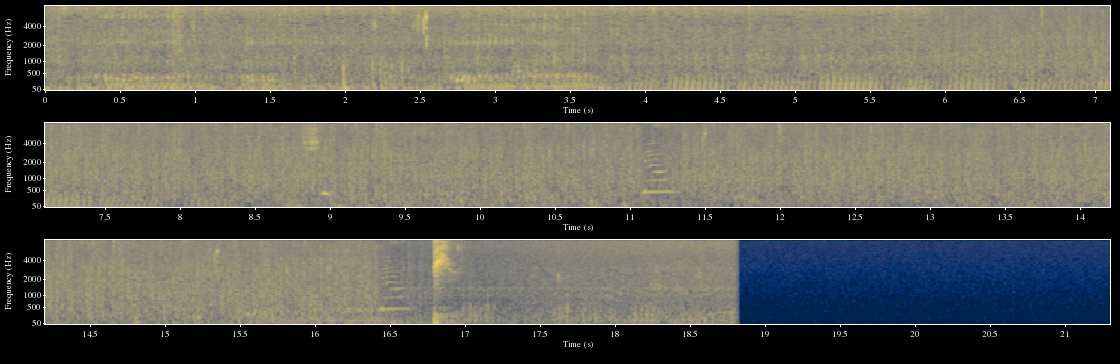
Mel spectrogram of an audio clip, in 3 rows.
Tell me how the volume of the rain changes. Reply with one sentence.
The volume of the rain stays about the same.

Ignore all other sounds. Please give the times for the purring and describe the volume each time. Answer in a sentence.
You can hear the purring from 0.0 to 18.9 s, getting quieter then louder.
